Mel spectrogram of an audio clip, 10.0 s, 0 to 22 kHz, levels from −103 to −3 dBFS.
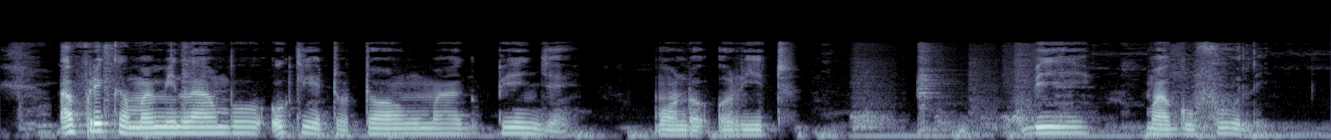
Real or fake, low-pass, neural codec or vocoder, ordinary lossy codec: real; 7.2 kHz; none; MP3, 48 kbps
